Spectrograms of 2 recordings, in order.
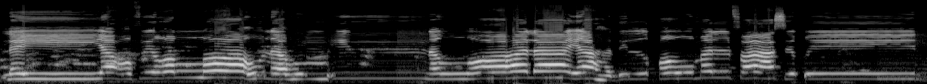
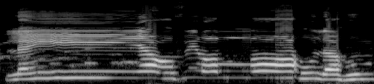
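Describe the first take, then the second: First: The voice runs on from lahum without new breath. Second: The voice stops and a new breath follows lahum. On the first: The speaker calls it wrong. "आवाज़ और सांस दोनों ख़त्म भी नहीं की" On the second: The speaker calls it right. "फिर नए सांस के साथ"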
